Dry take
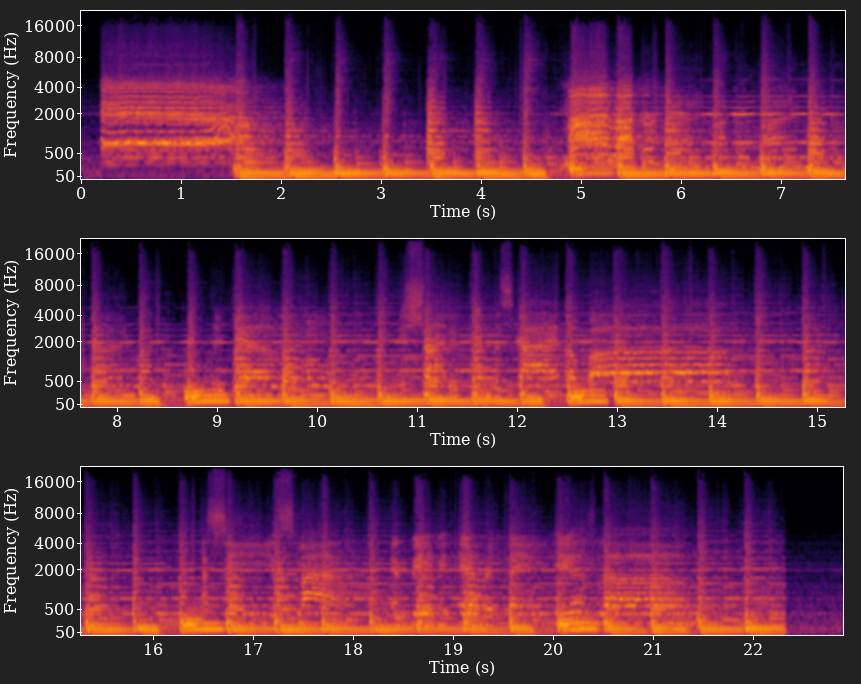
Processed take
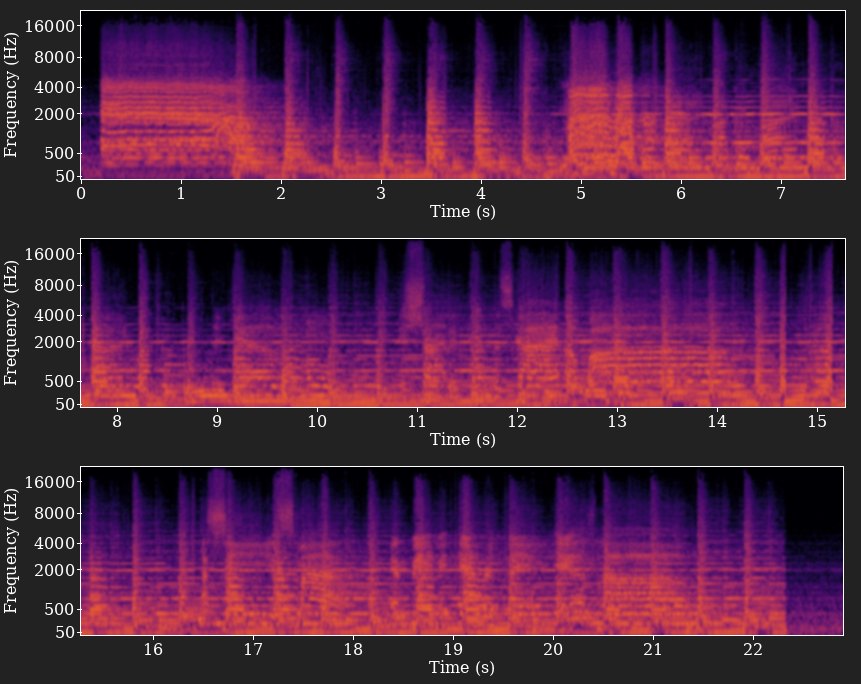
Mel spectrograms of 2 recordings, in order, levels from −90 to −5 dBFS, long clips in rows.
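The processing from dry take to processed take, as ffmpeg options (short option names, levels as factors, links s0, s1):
-filter_complex "[0:a]asettb=1/sr,asplit=3[s0][s1][s2];[s0]atrim=end=8.314[s3];[s1]atrim=start=8.31:end=12.11,asetpts=PTS-STARTPTS,afade=t=in:d=0.004:c=qsin,afade=t=out:st=3.796:d=0.004:c=qsin,acompressor=threshold=0.0355:ratio=3:attack=3.2:release=140:knee=1:detection=peak[s4];[s2]atrim=start=12.106[s5];[s3][s4]acrossfade=d=0.004:c1=hsin:c2=qsin[s6];[s6][s5]acrossfade=d=0.004:c1=qsin:c2=hsin,asplit=3[s7][s8][s9];[s7]atrim=end=14.642[s10];[s8]atrim=start=14.638:end=15.382,asetpts=PTS-STARTPTS,areverse[s11];[s9]atrim=start=15.378[s12];[s10][s11]acrossfade=d=0.004:c1=hsin:c2=hsin[s13];[s13][s12]acrossfade=d=0.004:c1=hsin:c2=hsin,afftfilt=real='re*lt(hypot(re,im),0.2)':imag='im*lt(hypot(re,im),0.2)':win_size=1024:overlap=0.75,equalizer=f=9700:w=1.5:g=2,volume=0.891"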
